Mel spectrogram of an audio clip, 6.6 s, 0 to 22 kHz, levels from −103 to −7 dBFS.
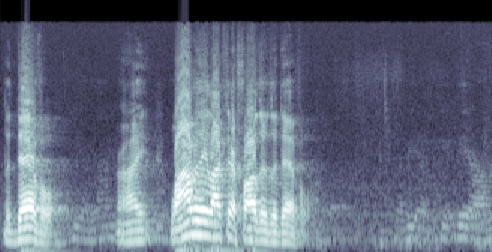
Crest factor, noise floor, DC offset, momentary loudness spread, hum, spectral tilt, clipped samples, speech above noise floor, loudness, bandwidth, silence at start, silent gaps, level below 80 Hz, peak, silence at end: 12 dB; -45 dBFS; under 0.1%; 17 LU; none; -4.5 dB/octave; under 0.1%; 37 dB; -9 LUFS; 16 kHz; 0.05 s; none; -46 dBFS; 0 dBFS; 0.35 s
